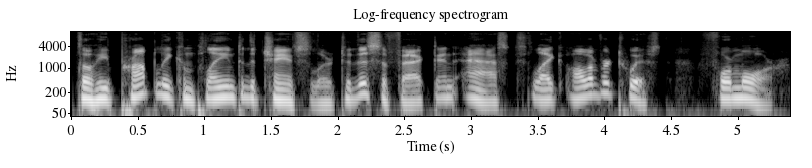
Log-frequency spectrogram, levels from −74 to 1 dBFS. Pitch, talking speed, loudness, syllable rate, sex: 130 Hz, 190 wpm, -17 LUFS, 5.1 syllables/s, male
